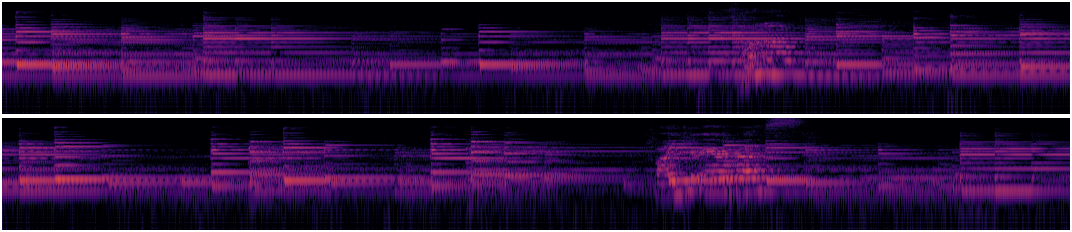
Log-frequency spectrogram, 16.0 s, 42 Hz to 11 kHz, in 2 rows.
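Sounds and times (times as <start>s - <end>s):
solo piano music: 0.0s - 16.0s.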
